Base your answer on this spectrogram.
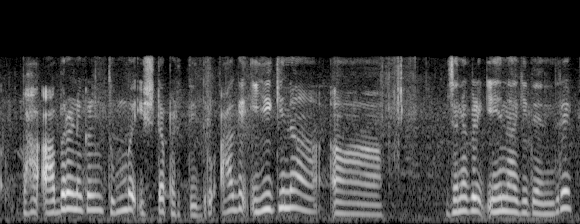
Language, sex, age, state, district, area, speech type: Kannada, female, 18-30, Karnataka, Dakshina Kannada, urban, spontaneous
